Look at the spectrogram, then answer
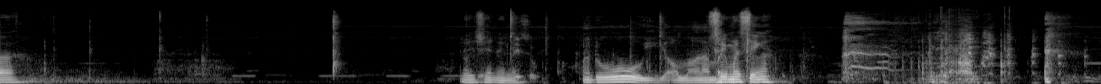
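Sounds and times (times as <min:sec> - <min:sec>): sharp click: 0:03.3 - 0:03.6.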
